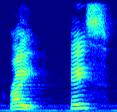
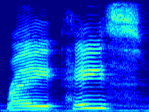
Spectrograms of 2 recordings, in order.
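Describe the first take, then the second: First: The command is called sharply with a snap. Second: The command is called flatly without a snap. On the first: The speaker calls it right. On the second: The speaker calls it wrong.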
